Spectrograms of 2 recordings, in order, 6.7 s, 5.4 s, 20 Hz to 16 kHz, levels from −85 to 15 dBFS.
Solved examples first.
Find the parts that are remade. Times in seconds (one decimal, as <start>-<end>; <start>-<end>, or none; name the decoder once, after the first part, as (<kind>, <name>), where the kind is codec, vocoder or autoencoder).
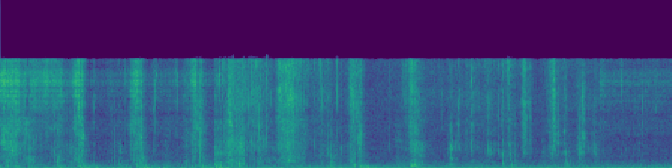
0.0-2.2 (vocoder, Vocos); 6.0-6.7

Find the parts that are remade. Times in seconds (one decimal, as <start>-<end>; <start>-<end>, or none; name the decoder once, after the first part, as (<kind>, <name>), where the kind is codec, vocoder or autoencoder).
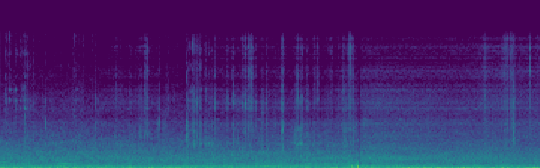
1.0-1.6 (codec, SNAC); 2.1-5.4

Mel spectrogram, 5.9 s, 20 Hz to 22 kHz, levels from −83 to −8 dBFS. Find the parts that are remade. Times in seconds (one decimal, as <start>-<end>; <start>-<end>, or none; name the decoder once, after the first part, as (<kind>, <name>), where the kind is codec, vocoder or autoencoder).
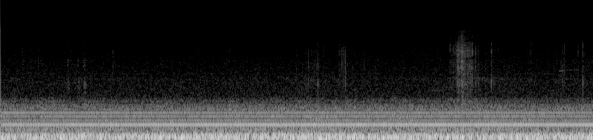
none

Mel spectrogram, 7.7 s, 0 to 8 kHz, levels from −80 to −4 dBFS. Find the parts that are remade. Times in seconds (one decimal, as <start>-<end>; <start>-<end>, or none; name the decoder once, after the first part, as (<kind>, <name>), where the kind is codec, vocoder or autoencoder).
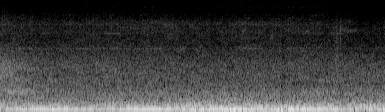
3.2-4.8 (codec, DAC); 6.9-7.7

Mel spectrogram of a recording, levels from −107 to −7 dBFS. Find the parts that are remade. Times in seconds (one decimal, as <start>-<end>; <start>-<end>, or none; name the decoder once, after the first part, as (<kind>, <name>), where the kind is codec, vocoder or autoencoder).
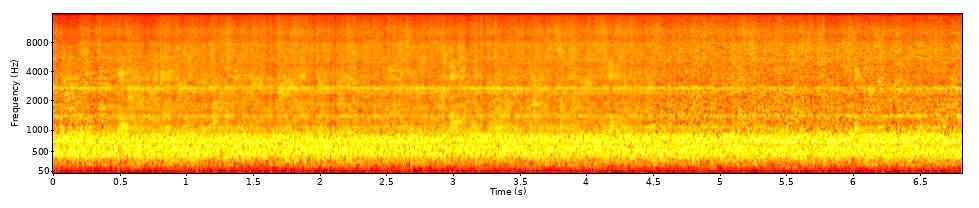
0.4-4.5 (vocoder, Vocos)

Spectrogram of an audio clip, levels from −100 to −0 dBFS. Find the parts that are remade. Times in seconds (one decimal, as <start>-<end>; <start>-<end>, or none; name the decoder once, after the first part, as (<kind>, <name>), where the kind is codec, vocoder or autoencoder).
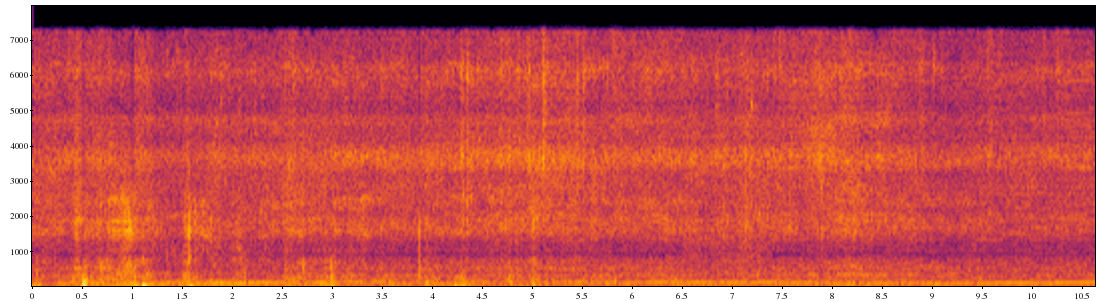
0.0-1.2 (codec, SNAC); 2.4-6.5; 7.4-10.6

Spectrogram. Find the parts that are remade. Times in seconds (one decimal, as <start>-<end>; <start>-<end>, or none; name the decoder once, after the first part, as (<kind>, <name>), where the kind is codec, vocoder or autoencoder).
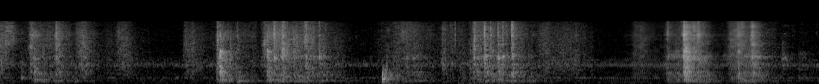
6.0-7.6 (vocoder, Vocos)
